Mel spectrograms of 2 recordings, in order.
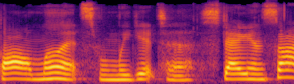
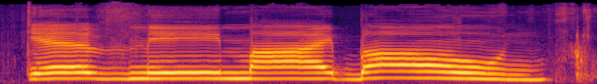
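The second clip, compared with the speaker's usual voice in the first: put-on teeny tiny voice, slightly raised in volume; 2 semitones higher, 3 dB louder than usual. Reading a story aloud, the voice from the cupboard speaks: teeny tiny voice, a bit louder. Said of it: "the teeny tiny voice said from the teeny tiny cupboard, a teeny bit louder".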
